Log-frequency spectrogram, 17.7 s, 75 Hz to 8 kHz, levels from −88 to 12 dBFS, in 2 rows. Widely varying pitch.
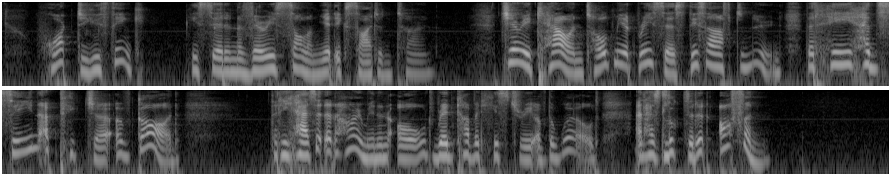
Yes: wide, 6.1 semitones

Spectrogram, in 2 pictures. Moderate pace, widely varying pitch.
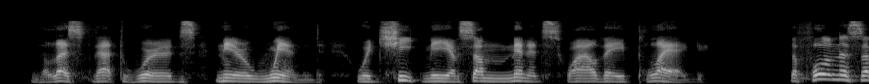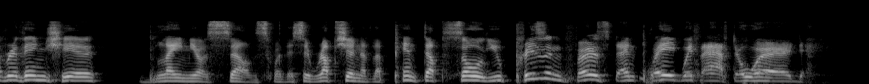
No: slow, 130 wpm; wide, 6.1 semitones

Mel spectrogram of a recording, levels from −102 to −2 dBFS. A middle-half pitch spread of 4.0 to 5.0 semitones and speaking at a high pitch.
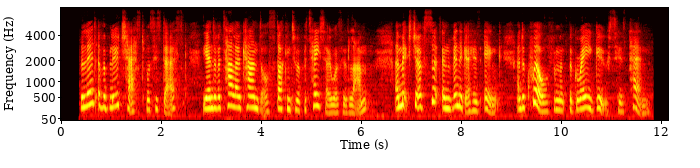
Yes: average, 4.7 semitones; high, 245 Hz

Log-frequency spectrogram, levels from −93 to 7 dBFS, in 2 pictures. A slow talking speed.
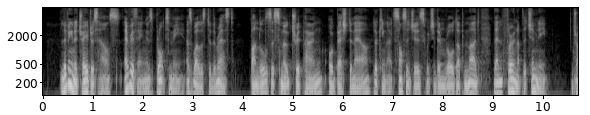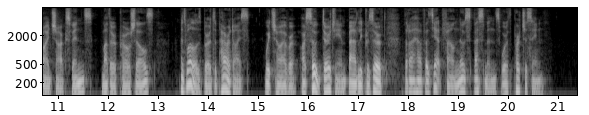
No: average, 200 wpm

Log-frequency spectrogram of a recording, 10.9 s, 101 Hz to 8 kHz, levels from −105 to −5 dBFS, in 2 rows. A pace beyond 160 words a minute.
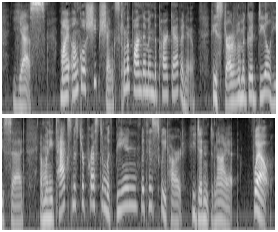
Yes: average, 190 wpm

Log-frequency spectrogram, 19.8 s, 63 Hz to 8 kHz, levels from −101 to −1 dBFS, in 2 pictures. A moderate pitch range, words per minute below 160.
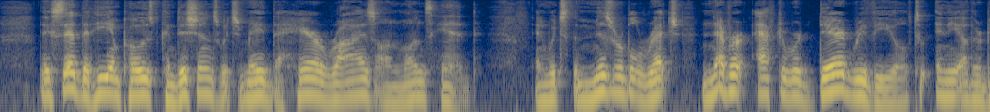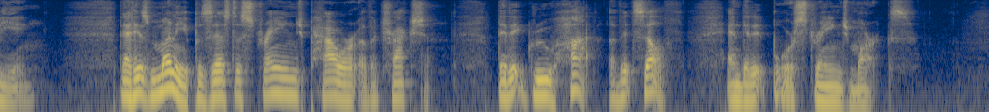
Yes: average, 3.9 semitones; average, 145 wpm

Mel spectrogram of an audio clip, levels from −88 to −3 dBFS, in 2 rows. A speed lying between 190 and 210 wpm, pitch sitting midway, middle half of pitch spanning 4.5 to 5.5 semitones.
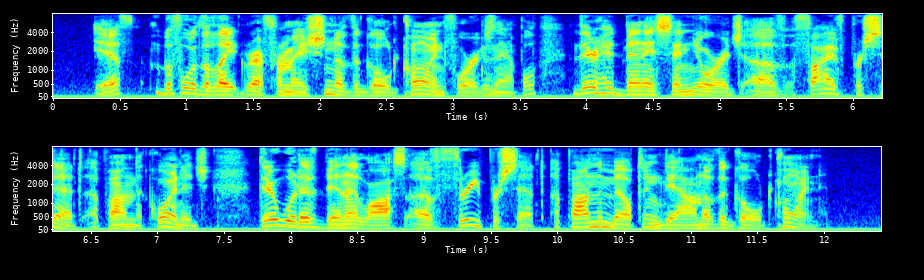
No: average, 200 wpm; low, 125 Hz; average, 5.1 semitones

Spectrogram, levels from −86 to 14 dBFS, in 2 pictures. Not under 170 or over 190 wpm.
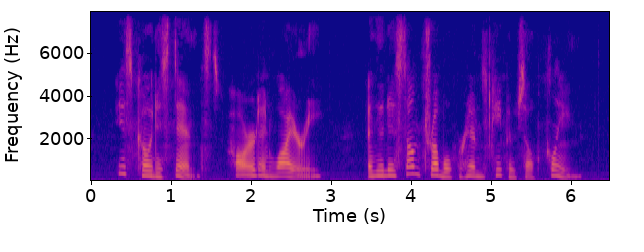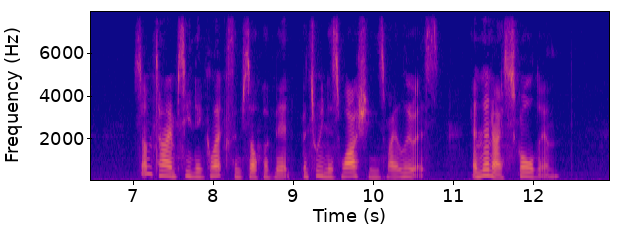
No: average, 155 wpm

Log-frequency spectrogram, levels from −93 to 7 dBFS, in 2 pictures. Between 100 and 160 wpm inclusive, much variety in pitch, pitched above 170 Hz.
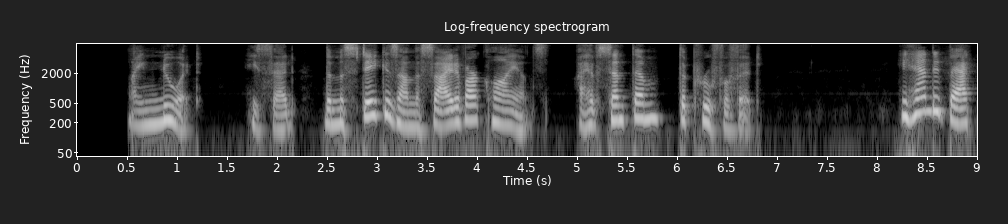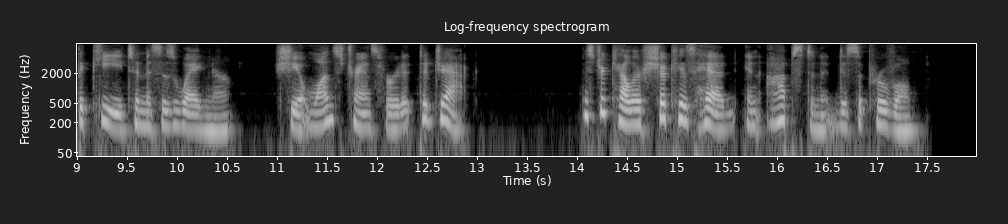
Yes: average, 150 wpm; wide, 6.0 semitones; medium, 185 Hz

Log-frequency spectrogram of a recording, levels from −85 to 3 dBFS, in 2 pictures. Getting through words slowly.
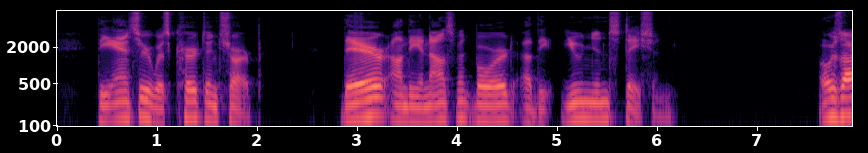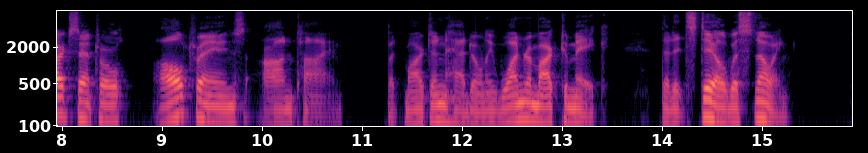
Yes: slow, 130 wpm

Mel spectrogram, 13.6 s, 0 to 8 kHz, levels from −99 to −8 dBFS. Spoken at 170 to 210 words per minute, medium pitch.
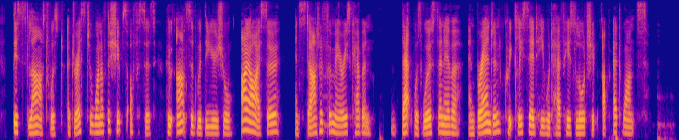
Yes: average, 175 wpm; medium, 160 Hz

